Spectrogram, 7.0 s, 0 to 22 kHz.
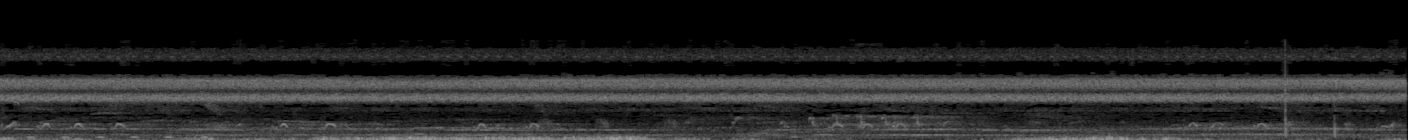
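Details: A grassbird at Tagaytay City, Philippines, on 12 August 2020, gives quick series of short, high, clipped notes, about three a second, over a steady shrill insect hum and gusts of low wind.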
